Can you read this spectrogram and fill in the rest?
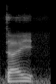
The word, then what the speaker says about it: Tigh: T-I-E, ils l'ont écrit comme le nom de famille du colonel Tai T-I-G-H.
